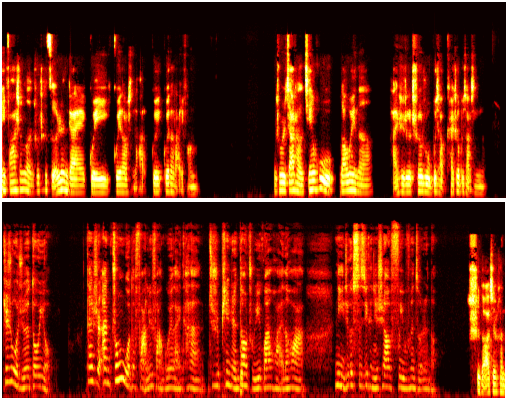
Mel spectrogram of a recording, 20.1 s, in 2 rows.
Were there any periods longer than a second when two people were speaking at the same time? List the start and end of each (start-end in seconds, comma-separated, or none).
none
